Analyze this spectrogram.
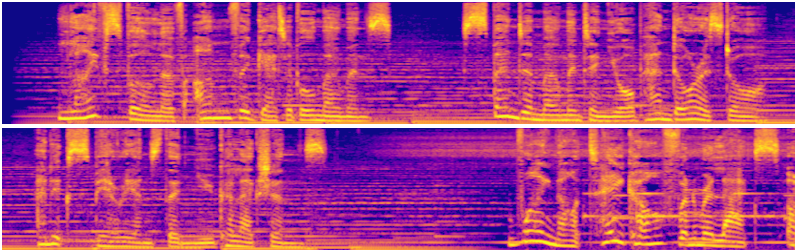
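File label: commercial, female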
